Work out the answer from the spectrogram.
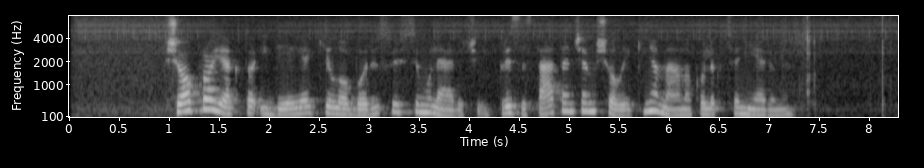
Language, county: Lithuanian, Vilnius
